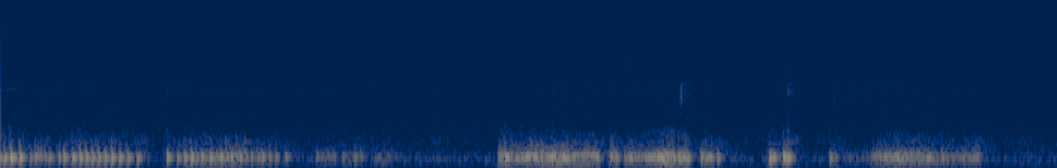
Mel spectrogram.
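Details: Quiet low rumbling growls in several bursts with pauses between; ordinary stomach growling (borborygmi).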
